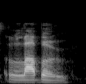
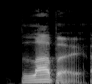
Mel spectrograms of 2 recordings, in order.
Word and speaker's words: Labo: Officially, it is Labo. – Labo. Okay, Nintendo Labo. That is how we say it.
